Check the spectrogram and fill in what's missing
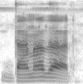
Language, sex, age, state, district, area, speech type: Bengali, male, 18-30, West Bengal, Birbhum, urban, spontaneous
